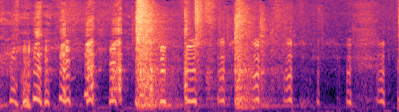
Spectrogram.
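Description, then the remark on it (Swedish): A guitar being stomped to pieces: a rapid, irregular series of loud, sharp cracks and thuds, some ringing briefly, with short pauses between the heaviest blows. “ja, nu stampar han den till spillror.”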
